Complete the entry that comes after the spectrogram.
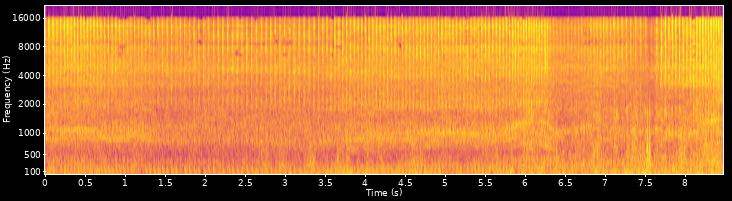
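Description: Yamaha FZ motorcycle engine revving while its rear wheel spins in loose beach sand, the bike bogged down; the revs climb about five seconds in.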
